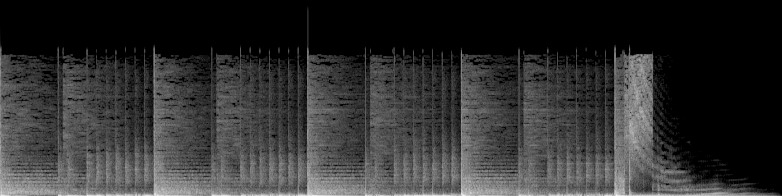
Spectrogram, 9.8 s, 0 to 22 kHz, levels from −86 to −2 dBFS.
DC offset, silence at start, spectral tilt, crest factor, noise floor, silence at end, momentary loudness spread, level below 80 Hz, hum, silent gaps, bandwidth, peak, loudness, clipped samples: 0.5%; 0 s; -5 dB/octave; 18 dB; -41 dBFS; 0.3 s; 9 LU; -18 dBFS; none; none; 16.5 kHz; 0 dBFS; -21 LUFS; under 0.1%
